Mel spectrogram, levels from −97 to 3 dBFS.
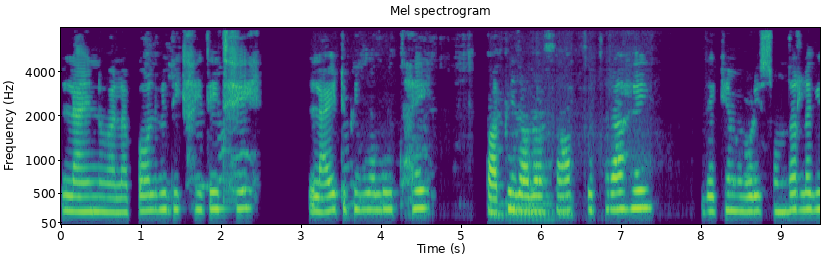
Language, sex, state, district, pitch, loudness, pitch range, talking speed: Magahi, female, Bihar, Gaya, 240 Hz, -19 LUFS, 225-255 Hz, 125 wpm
